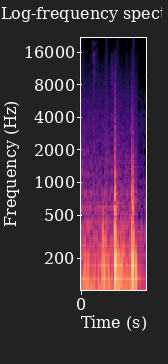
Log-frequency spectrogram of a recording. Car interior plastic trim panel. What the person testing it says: bisa denger suara ketukannya saya lagi ngetop plastik mainan anak kecil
